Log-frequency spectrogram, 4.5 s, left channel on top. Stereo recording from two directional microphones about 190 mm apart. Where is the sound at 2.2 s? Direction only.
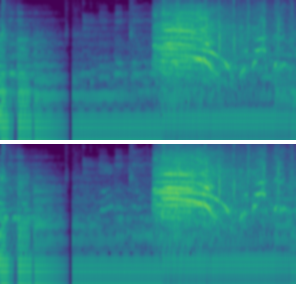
45° right (ahead or behind).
